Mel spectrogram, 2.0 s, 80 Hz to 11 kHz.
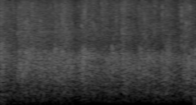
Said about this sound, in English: Your generosity has made it so that over 200 people have placed their faith in Jesus this year alone at Soma. And yeah, y'all clap for that. Let's go.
